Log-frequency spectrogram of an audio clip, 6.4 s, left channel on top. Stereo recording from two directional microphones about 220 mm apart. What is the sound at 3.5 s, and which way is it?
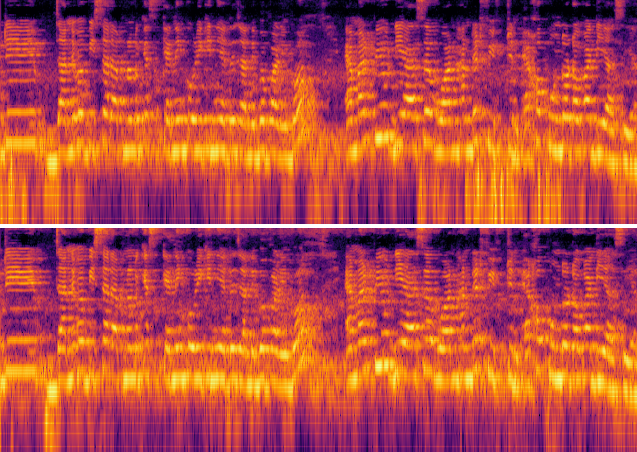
A woman's voice, 20° left (ahead or behind).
